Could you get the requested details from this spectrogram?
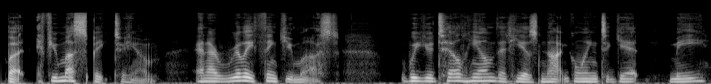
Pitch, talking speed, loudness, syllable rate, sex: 135 Hz, 175 wpm, -20 LUFS, 4.4 syllables/s, male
